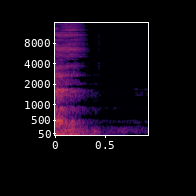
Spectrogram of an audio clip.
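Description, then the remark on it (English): A single breathy yawn, voiced as an imitation, starts loud then fades quickly over about half a second into near silence. “Home the next day yawning like that.”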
